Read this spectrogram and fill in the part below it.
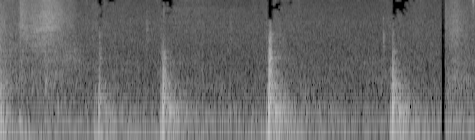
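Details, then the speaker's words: Ford truck, view from under the vehicle while prying up with a long pry bar: a dull clunk with each pry, roughly four in five seconds, as the stud and ball visibly move in the socket. Worn lower ball joint with obvious play. "we're going to show the deflection of the ball joint ideally there should be no deflection at all especially on new type ball joints and this one you'll see is very obvious and this isn't even the worst I've seen"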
